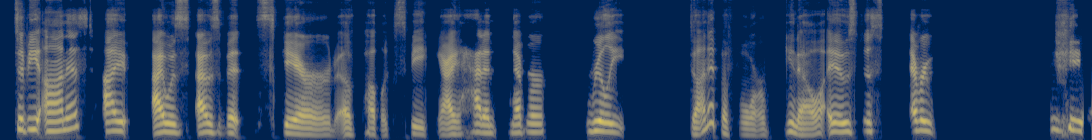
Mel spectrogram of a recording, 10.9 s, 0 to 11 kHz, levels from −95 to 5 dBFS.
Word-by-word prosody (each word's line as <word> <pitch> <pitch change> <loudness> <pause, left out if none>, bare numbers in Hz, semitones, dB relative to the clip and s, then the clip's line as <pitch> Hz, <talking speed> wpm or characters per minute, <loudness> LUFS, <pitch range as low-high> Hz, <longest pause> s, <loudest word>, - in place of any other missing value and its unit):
to 255 -1 +3
be 260 -1 +3
honest, 235 +8 +1
I 220 0 +3 0.2
I - - +9
was 195 -2 +1
I 195 - +7
was 190 -2 -2
a - - -20
bit - - +2 0.2
scared 145 - +1
of 145 -2 -2
public 135 -4 -6
speaking, 150 -3 -8
I 150 - +5
hadn't 185 +1 0
never 195 +1 -2 0.4
really 210 -3 +4 0.6
done - - -1
it 410 - -4
before, 135 -3 -9 0.2
you 205 -2 -2
know, 135 -2 -1
it 205 - +4
was 210 -1 +1
just 215 0 -6 0.2
every 230 -2 +4 1.2
Yeah. 255 -1 -2
195 Hz, 155 wpm, -24 LUFS, 150-225 Hz, 1.2 s, I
